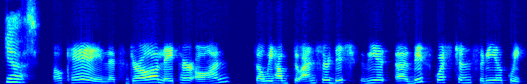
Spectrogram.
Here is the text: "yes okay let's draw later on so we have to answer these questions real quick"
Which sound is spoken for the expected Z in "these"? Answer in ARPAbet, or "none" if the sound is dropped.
S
